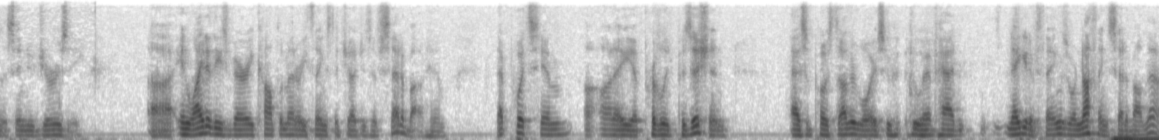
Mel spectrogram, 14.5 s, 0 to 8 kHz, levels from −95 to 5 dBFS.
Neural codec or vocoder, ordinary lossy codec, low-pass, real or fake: none; Opus, 24 kbps; 7.2 kHz; real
